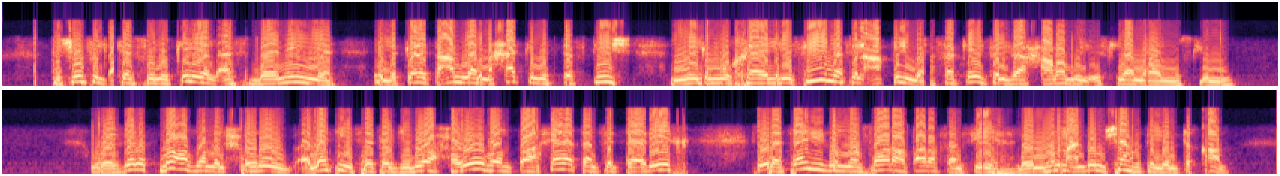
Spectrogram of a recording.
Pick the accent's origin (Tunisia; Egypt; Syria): Egypt; واحنا عندنا في مصر هنا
